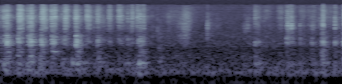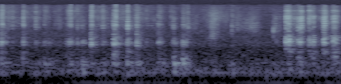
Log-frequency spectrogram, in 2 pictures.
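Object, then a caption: Black-coated scratch paper scratched with a wooden stylus. A wooden stylus scratches a flat black-coated scratch art card lying on a table, working over a floral and antler design. Short, dry, bright scratching strokes come in quick irregular bursts, with a quieter stretch of light scraping in the middle before the brisk strokes return.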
